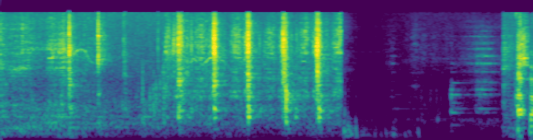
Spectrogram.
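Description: A metal spider strainer clinking and scraping against a stainless steel pot as pasta is stirred in boiling water, a run of sharp metallic clicks over a bubbling hiss. It stops suddenly about two and a half seconds in.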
